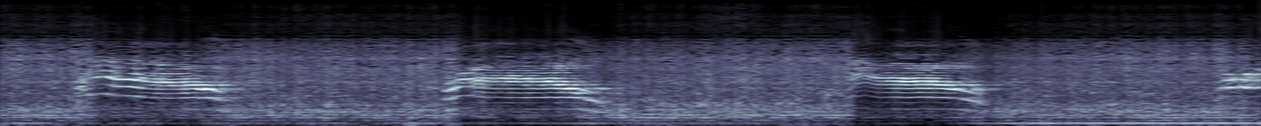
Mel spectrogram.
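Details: Calling for her mate, a female cat gives three strong, harmonic meows roughly every two and a half seconds. Each one is long and wavering and falls at the end, over a low constant hum.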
